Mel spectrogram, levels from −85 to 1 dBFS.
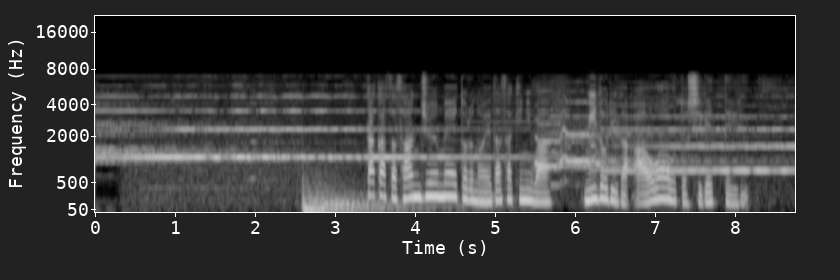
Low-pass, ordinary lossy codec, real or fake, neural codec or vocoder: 7.2 kHz; MP3, 48 kbps; real; none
